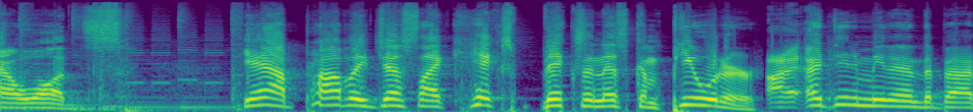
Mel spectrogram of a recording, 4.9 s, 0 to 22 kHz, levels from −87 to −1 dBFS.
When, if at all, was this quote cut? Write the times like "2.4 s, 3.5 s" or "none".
3.8 s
